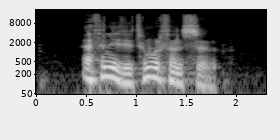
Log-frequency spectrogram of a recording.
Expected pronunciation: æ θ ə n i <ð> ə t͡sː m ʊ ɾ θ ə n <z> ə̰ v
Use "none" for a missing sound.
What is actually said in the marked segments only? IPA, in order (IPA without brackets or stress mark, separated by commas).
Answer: ð, s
